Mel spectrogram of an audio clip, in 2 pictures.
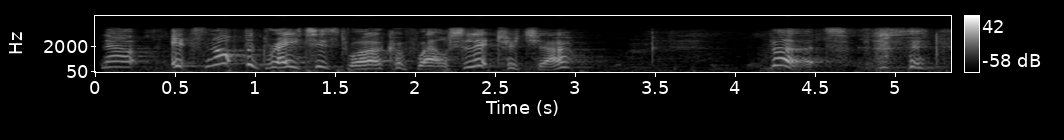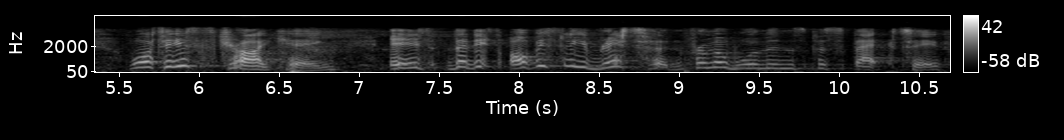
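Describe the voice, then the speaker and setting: A woman lecturer reads a prepared paper in a slightly dull, lo-fi recording. Her delivery is unhurried and deliberate. She speaks expressively, with lively rises and falls across each sentence. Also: high voice. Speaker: lecturer reading a conference paper. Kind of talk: scripted academic lecture read aloud. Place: conference talk.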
